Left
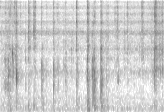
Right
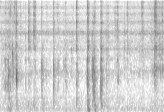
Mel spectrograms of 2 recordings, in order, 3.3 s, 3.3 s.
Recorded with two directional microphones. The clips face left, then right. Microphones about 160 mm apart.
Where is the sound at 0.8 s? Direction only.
5° left (ahead or behind).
